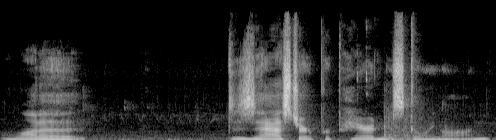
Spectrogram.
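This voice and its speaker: A woman's voice: medium pitch, slow, vocal fry, a little hiss or hum. A woman giving casual gameplay commentary as host of a gaming video.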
